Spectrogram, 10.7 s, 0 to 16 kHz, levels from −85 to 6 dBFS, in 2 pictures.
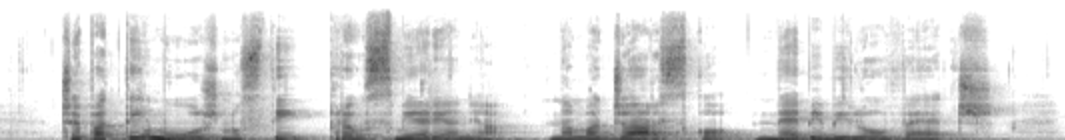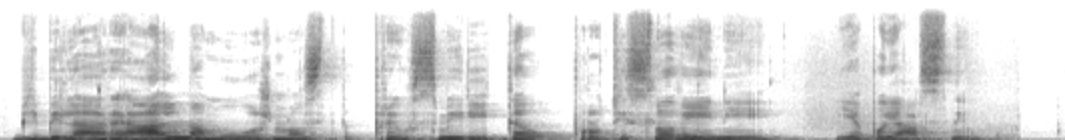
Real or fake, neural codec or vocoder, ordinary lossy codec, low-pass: fake; vocoder, 44.1 kHz, 128 mel bands every 256 samples, BigVGAN v2; none; 14.4 kHz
